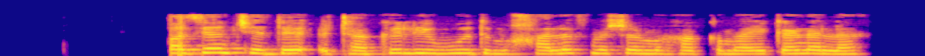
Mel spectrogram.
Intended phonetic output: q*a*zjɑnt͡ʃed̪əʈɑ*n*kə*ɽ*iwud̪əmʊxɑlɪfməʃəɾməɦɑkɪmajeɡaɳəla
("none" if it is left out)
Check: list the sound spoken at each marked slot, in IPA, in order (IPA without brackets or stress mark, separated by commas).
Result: ɑ, none, l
